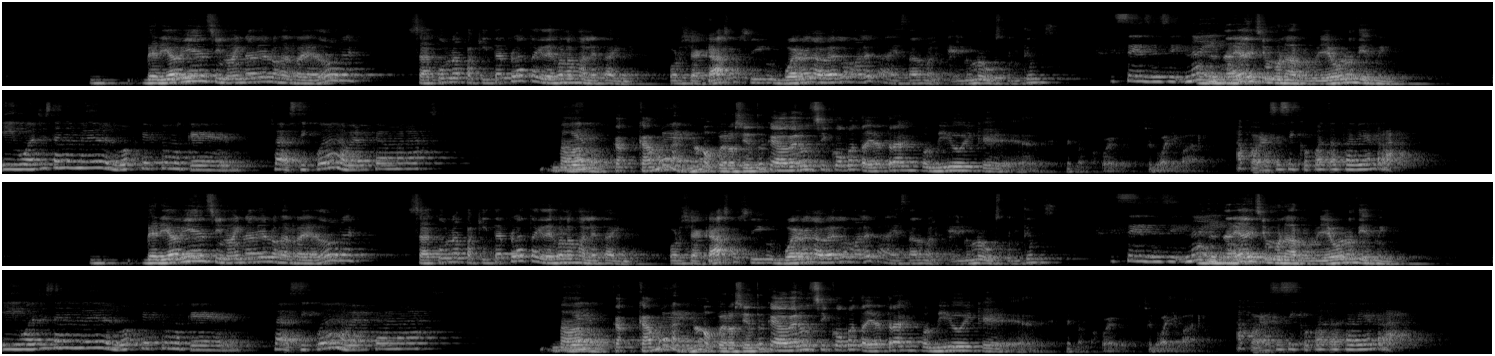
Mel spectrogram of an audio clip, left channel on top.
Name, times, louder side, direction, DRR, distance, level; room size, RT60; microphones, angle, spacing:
voice 1, 1.4-3.6 4.1-6.3 6.7-10.5 11.9-14.1 20.4-25.3 25.6-26.9, equal, 10° right, 4 dB, 2.0 m, -31 dB
voice 2, 11.2-13.0 14.9-17.3 17.6-19.2 20.4-20.9 21.5-22.0 27.2-28.8, left 1 dB, 25° left, -3 dB, 2.4 m, -34 dB
21.5 x 10.0 x 4.1 m, 0.98 s
head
